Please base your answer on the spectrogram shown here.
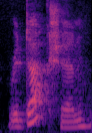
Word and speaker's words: reduction: Then when we look at reduction, we also have second syllable stress, and the duck syllable is the stress syllable. So the same thing is going to help you is starting with duck and then adding the r, duck, reduc, reduction.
